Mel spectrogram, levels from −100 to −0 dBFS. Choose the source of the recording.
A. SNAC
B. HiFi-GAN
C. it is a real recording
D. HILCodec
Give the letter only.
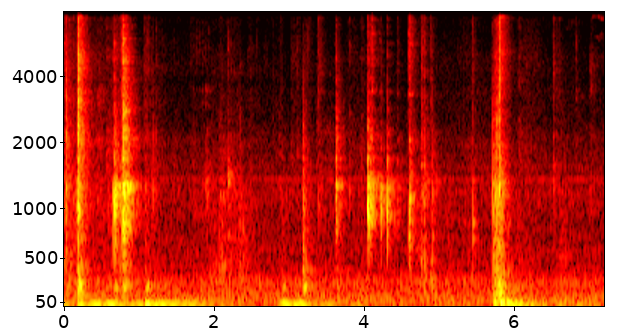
C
